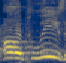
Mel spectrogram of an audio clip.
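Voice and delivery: high, hammed-up plea; begging. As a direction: plead like a desperate student. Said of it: "they begged and they begged".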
